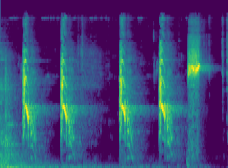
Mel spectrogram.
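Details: Teetar, the grey francolin, uttering harsh, scratchy notes spaced about a second apart, mostly mid-pitched, ending with a higher piercing note.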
